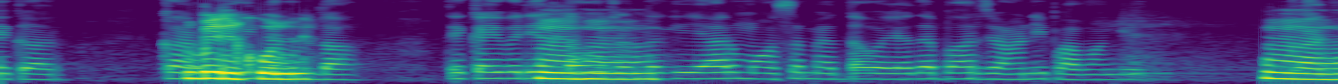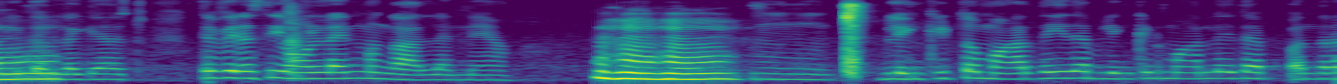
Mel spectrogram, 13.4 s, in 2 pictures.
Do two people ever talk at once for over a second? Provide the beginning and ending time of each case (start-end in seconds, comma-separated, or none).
none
